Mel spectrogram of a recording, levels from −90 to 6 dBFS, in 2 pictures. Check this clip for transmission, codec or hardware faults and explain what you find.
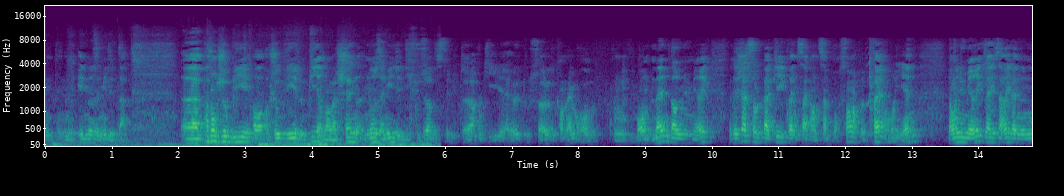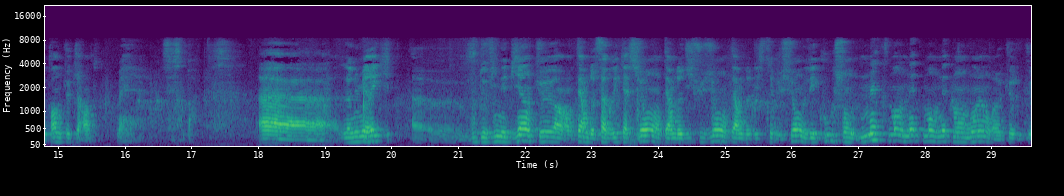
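One fault is present. From 5.92 s to the end, the sound abruptly turns duller, with nothing above 8.4 kHz. It drops by roughly 5 dB, with no gap, and gains a faint new noise floor. This is likely an input switched to a poorer device with a narrower band.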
